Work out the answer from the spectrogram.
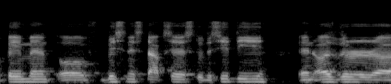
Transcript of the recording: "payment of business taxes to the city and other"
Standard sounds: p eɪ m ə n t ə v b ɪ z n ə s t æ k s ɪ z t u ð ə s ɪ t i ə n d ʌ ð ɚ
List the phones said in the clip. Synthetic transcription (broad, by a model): p eɪ m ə n t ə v b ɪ s n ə s t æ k s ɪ s t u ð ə s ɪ t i ə n d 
